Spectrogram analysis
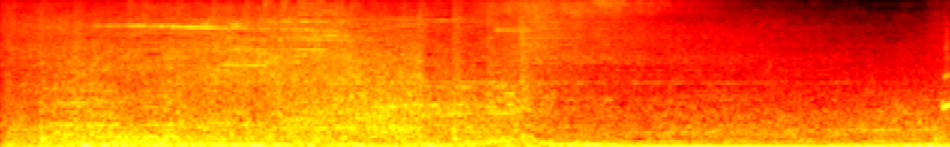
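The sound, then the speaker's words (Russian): Metro train pulling away from an underground platform: a loud, steady low rumble with broad hiss above it that runs the whole time, and a low hum that drops partway through. “Поезд метро отходит от платформы.”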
